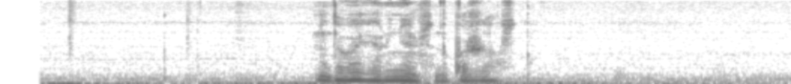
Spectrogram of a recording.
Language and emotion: Russian, neutral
